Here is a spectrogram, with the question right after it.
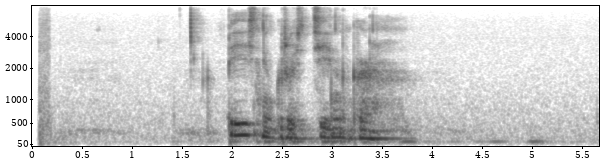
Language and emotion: Russian, sad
